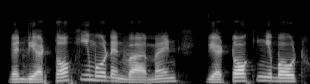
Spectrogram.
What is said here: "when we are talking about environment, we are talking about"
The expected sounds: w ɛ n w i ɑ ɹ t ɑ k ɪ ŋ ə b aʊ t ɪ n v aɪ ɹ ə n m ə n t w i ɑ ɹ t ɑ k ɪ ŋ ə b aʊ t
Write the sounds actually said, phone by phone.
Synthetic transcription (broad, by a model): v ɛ n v i ɑ ɹ t ɑ k ɪ ŋ ə b aʊ t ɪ n v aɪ ə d m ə n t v i ɑ ɹ t ɑ k ɪ ŋ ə b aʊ t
